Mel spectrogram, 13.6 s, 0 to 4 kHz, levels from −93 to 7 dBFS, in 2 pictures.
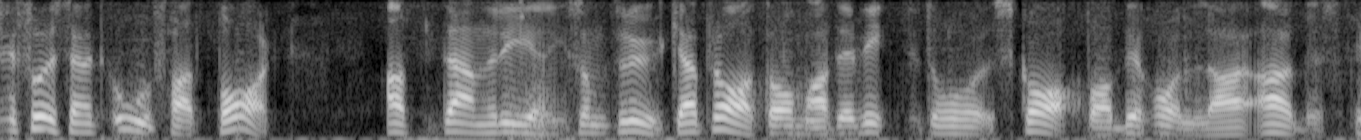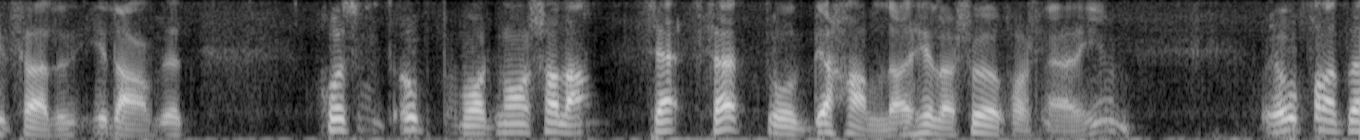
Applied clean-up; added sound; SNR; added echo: neural separator model SepFormer WHAM!.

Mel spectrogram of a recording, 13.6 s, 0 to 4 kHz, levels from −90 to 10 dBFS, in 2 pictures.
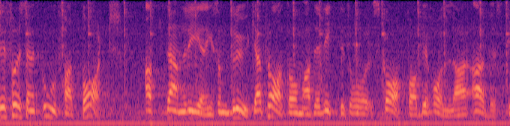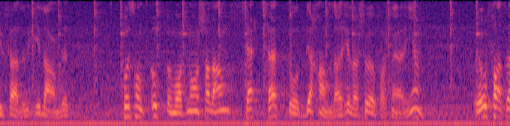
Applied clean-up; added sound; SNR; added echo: none; Clock; 11 dB; none.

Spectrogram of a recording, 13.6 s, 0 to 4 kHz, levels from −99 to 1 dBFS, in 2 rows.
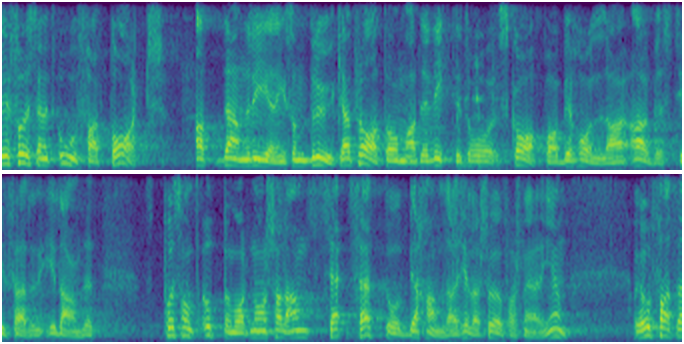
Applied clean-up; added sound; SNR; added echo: none; none; none; none.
